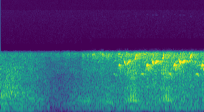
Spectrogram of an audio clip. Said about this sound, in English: Birds, hyenas, chimpanzees.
